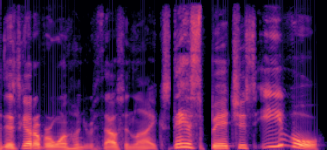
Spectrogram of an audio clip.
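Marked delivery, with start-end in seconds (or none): 1.7-3.2 high, slow sinister voice; shocked reactor doing a high, slow evil voice; mock villain voice. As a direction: drag it out like a cartoon villain.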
